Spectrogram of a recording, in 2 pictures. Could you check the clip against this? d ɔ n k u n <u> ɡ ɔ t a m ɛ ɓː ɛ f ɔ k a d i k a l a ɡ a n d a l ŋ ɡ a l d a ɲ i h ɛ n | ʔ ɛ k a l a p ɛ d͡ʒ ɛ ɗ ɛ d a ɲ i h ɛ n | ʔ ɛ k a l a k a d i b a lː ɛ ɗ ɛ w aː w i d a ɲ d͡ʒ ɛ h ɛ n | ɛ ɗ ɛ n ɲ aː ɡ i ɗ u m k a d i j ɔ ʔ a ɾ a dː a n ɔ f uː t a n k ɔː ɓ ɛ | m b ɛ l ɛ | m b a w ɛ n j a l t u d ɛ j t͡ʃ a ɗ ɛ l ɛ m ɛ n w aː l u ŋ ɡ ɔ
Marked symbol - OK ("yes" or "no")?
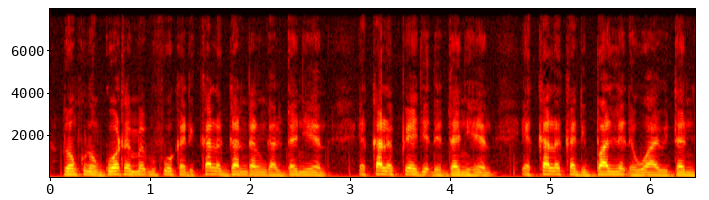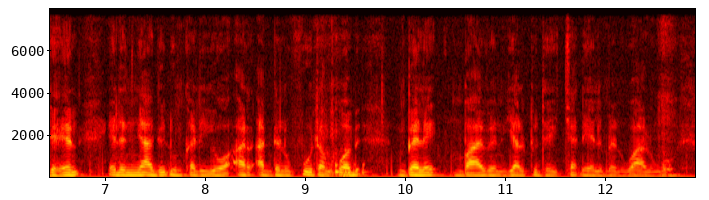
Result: no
